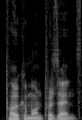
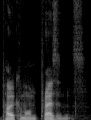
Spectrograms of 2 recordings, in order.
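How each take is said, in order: First: The stress falls on the second syllable of presents. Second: The stress falls on the first syllable of presents. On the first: Presents is the verb meaning it shows something. The speaker calls it right. "Third person singular to present" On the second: Presents is the noun meaning gifts. The speaker calls it wrong.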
